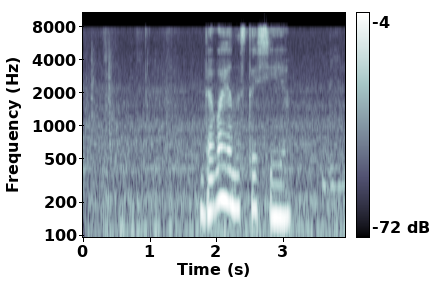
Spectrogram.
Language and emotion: Russian, neutral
